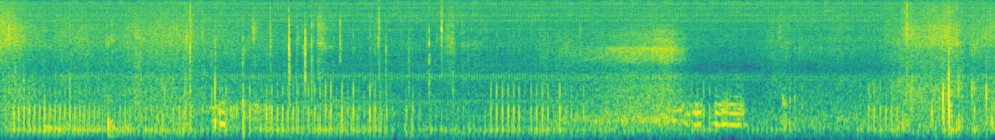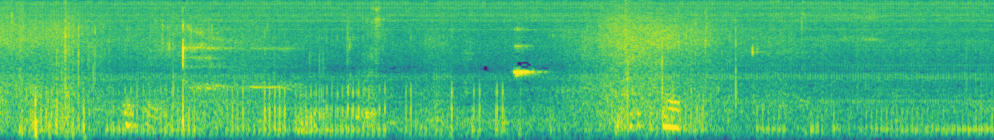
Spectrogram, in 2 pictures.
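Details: Domestic cats purring in the morning, trying to lie on top of a person just waking up alongside pug dogs; steady low rumbling purr throughout with faint rustling and a few soft clicks.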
